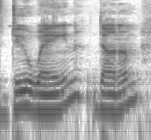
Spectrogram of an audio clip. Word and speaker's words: Duane Dunham: I did not mispronounce that. It is Duane Dunham.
